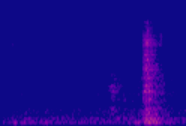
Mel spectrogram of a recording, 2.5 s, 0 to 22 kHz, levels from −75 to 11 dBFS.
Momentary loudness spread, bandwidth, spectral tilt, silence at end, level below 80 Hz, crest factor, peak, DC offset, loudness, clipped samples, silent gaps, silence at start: 25 LU; 11.5 kHz; -2.5 dB/octave; 0 s; -80 dBFS; 24 dB; -24 dBFS; under 0.1%; -42 LUFS; under 0.1%; none; 0.05 s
